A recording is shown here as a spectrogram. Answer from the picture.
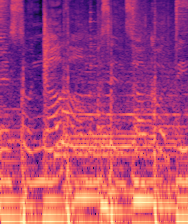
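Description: A live band playing an electronic pop song: a steady drum beat with bass, sustained synth lines and a sung lead vocal.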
